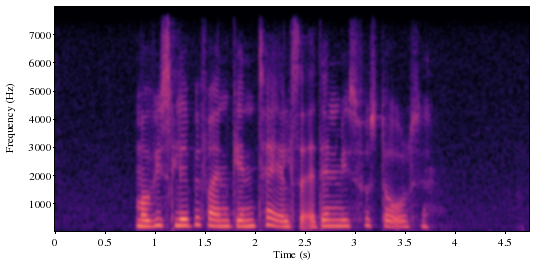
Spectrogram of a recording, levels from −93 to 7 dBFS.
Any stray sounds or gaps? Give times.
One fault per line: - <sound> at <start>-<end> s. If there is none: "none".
none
